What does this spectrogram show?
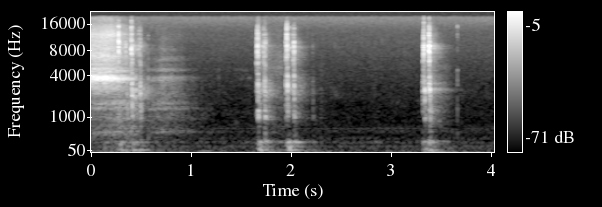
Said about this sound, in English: It's hard to type around a microphone.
